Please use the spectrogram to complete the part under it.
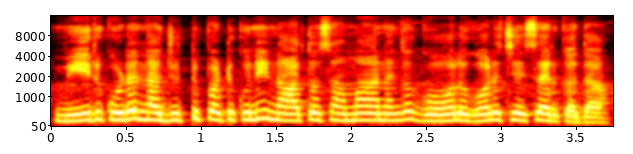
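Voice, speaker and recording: Ananya, a woman reading as a lively young woman. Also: on the high side, moderate pace, natural voice. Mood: insistent. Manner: lively, indignant protests. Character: young woman, lively, quick-tongued office worker. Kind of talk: storybook reading.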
